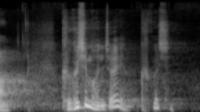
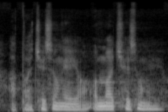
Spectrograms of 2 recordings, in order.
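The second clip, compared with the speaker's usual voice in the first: softer, hushed sorry; contrite apology; 6 semitones lower, 13 dB quieter than usual. Retold or imitated. Grown child apologising to mom and dad, hushed and contrite. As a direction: say sorry quietly like a chastened child.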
